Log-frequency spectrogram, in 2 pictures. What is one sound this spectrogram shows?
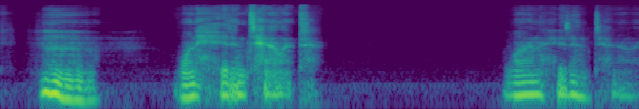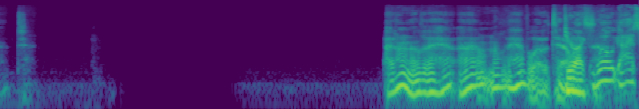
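A middle-aged man speaks calmly and haltingly into a close microphone.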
